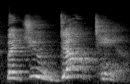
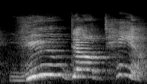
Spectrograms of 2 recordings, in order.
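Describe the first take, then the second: First: Said in the usual way. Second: Each word of You dumped him laid down slowly and firmly; a slow, pointed reproach; slow emphatic repeat. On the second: Real, not acted. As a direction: spell it out slowly to her face. Repeats it with weight.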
